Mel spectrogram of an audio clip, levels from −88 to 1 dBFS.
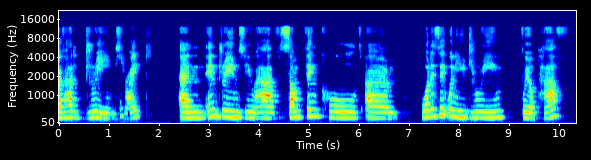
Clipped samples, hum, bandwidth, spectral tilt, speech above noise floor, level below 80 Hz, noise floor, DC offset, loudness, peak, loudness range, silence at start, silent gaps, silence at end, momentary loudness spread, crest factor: under 0.1%; none; 12.5 kHz; -3.5 dB/octave; 48 dB; -82 dBFS; -79 dBFS; under 0.1%; -31 LUFS; -12 dBFS; 4 LU; 0 s; none; 0.25 s; 12 LU; 20 dB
